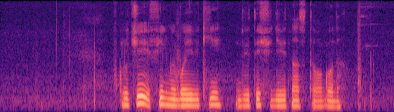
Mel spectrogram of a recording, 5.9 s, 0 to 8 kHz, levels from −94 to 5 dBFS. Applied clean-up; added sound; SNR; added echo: none; none; none; none.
